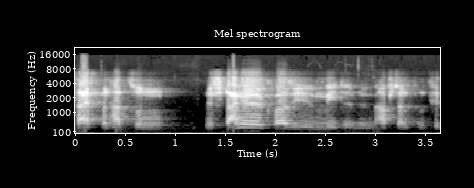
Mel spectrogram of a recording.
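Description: The man talks at a moderate pace. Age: 30s. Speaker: skateboarder and parkour coach. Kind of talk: interview. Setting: remote call from home. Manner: halting, many fillers.

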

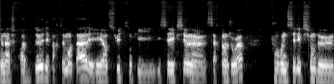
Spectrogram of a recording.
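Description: Here is a man with an unremarkable speaking voice at medium pitch. He goes at a fairly slow pace with fairly even intonation. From Brittany, France. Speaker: former youth goalkeeper. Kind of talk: interview. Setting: recorded separately.

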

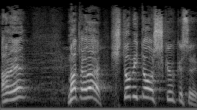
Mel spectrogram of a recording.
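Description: An animated man's voice at an extremely high pitch. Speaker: preacher. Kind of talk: sermon.

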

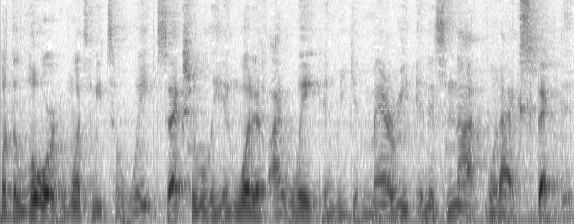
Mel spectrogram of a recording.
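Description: A man with a very deep, low pitch speaks at a moderate pace in a monotone, flat delivery with a warm tone over noticeable background noise. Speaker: faith-based podcast host. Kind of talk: casual faith discussion. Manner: warm, encouraging, preacher-like.

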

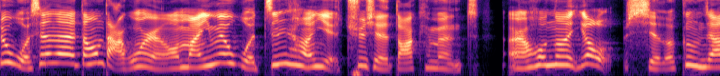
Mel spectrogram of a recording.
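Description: A woman speaks high and at a fairly quick pace, her pitch swinging very widely. The sound is dry and close, with no echo. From China. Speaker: podcast host, PhD student. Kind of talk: solo podcast monologue. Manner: hesitant filler-heavy.

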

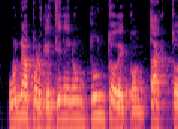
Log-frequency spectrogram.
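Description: The man's voice has a dark, mellow tone. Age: 60s. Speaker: business founder. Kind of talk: interview.

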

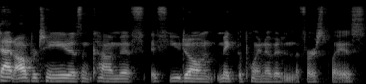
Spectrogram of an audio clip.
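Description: This woman's voice is very deep and low, her intonation fairly even and her pace fairly quick. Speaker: podcast host. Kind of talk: interview conversation. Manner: monotone, though smiles to add inflection.

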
